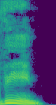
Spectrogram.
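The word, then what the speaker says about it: Wien: Vienna's German name is Vin, spelled W I.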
